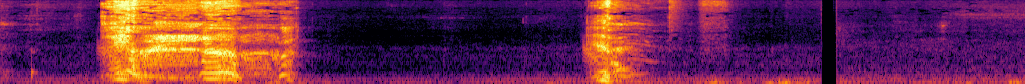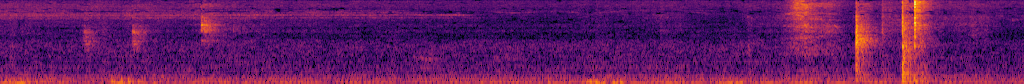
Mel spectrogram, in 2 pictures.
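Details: Loud, harsh adult cough followed about two seconds later by a shorter second cough, over steady low room hum with faint sharp sounds near the end.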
